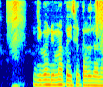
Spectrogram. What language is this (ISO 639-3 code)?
bho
